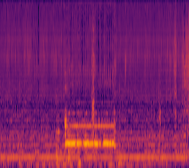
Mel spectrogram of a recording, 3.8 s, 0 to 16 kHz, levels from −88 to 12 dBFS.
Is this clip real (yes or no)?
no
